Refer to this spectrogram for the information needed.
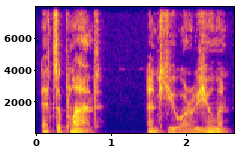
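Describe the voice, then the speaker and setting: A man's voice: fairly low pitch, animated, measured pace, dark tone, breathy edge, exaggerated voice. A man voicing a young male apprentice in an audiobook, polite and earnest, with a hesitant, apologetic way of talking. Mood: skeptical. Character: young apprentice monk, polite, earnest, anxious for his master. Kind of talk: audiobook character dialogue.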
